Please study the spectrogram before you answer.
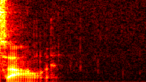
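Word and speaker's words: Samhain: pagan festival called Salin I know that that word is not pronounced how it looks trust me I had the same reaction but yes it's pronounced silent Halloween is one of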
